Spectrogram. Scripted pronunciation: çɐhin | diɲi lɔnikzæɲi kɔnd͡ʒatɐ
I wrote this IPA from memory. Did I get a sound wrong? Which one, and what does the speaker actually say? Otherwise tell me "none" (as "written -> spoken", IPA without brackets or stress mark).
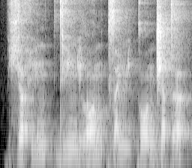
æ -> a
